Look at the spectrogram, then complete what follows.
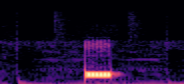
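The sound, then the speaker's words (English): A single short electronic telephone tone beeps loudly for a fraction of a second, like a dialing or ringing signal, as a radio show calls a listener, with quiet background noise and faint clicks around it and no talking. “Come on, pick up.”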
